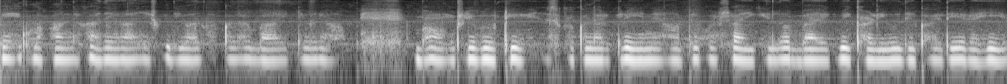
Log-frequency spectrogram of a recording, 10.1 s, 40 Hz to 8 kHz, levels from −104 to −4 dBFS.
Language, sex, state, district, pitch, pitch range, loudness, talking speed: Hindi, female, Bihar, Bhagalpur, 190 Hz, 185-195 Hz, -20 LUFS, 220 wpm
